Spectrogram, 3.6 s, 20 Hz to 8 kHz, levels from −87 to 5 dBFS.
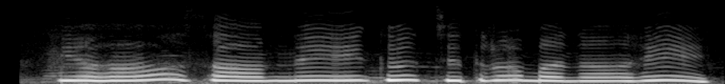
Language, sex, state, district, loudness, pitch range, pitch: Hindi, female, Madhya Pradesh, Bhopal, -13 LUFS, 370-405 Hz, 390 Hz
